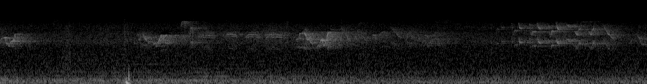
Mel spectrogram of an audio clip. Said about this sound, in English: chestnut side warbler singing again. There we go. a chestnut side warbler again. It's back to singing.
